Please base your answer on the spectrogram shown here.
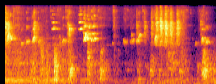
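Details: European goldfinch (Carduelis carduelis) song: quick, tinkling high twittering notes and liquid trills, broken by soft rustling and fluttering sounds.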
